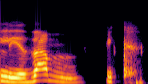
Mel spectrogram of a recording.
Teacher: Lizambik di situ ada nun sukun bertemu dengan huruf ba, hukumnya adalah iqlab ya. Merubah bunyi nun sukun menjadi mim sukun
